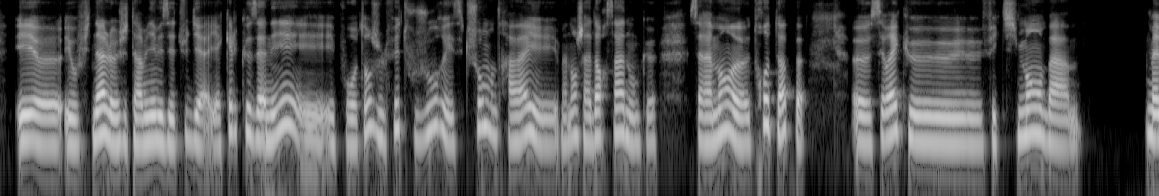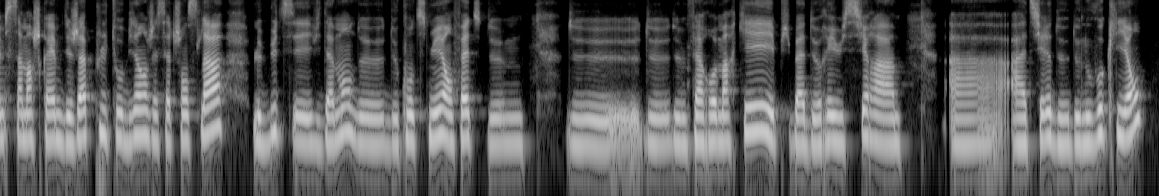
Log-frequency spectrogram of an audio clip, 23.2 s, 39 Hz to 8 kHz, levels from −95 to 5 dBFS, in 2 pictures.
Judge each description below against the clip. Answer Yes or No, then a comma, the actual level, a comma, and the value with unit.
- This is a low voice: No, medium, 170 Hz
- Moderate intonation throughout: Yes, average, 3.1 semitones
